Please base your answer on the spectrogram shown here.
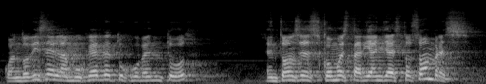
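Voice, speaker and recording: A man's voice: high-pitched, normal speed, fairly bright tone. A man preaching a sermon as pastor, who keeps putting questions to the congregation. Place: church hall. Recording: echoey hall with long reverb.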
